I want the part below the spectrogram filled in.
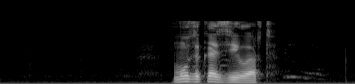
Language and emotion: Russian, neutral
